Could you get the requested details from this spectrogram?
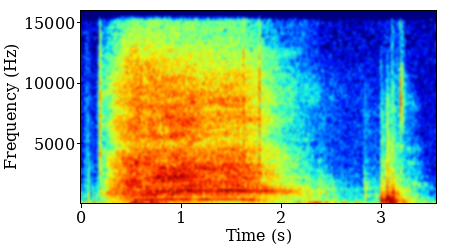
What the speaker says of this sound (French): On va sécher un peu au sèche-cheveux.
